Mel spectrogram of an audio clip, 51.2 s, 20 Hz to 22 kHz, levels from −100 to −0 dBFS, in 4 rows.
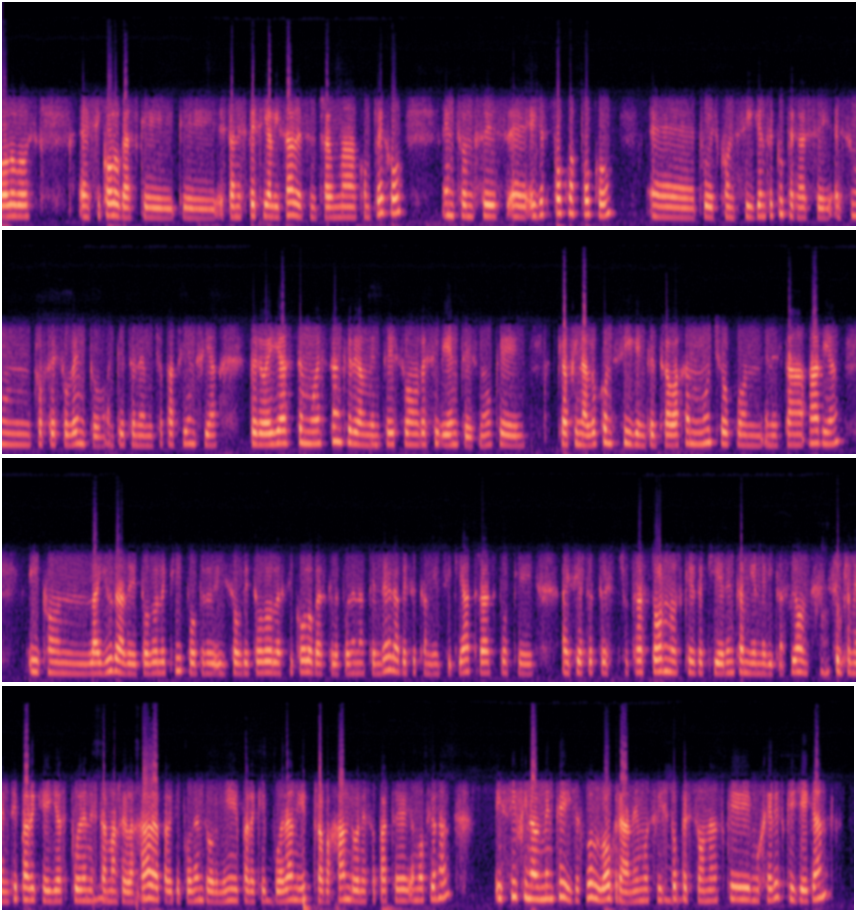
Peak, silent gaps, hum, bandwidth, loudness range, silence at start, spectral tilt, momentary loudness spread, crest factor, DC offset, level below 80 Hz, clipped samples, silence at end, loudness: -6 dBFS; none; none; 9.6 kHz; 5 LU; 0 s; -5.5 dB/octave; 12 LU; 16 dB; under 0.1%; -58 dBFS; under 0.1%; 0.35 s; -23 LUFS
